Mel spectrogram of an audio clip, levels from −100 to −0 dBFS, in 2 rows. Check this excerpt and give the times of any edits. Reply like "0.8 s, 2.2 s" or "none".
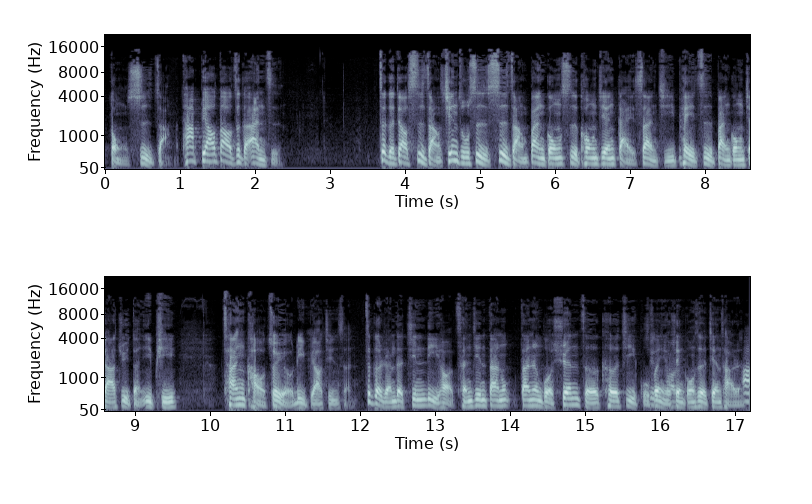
0.9 s, 11.9 s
